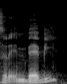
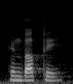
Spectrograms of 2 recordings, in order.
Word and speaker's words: Mbappé: And Mbappé? - Paris Saint-Germain - Okay You know that in Egypt they call Mbappé "Imbabi"?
